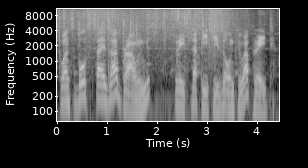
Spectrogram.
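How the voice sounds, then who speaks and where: A man voicing a poodle dog who hosts a cooking show, narrating a recipe in slow, deliberate steps. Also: mid-range voice, animated, a little mellow, poor audio. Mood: patient. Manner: slow, deliberate step-by-step instructions.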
